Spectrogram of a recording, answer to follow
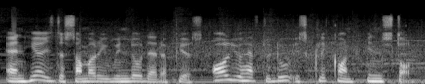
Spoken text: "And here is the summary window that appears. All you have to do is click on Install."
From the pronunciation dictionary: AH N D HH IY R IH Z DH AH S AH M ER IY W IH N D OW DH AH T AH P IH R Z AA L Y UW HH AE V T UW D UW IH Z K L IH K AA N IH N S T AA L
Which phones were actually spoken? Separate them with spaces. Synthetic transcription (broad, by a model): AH N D HH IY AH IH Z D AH S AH M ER IY W IH N D OW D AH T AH P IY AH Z AA L Y UW HH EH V T UW D UW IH S K L IH K AA N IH N S T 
